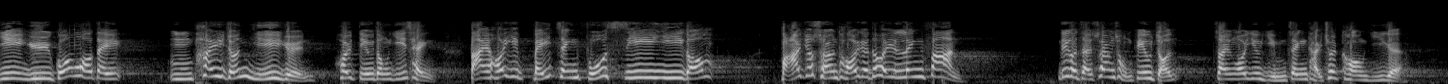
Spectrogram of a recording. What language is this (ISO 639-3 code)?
yue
